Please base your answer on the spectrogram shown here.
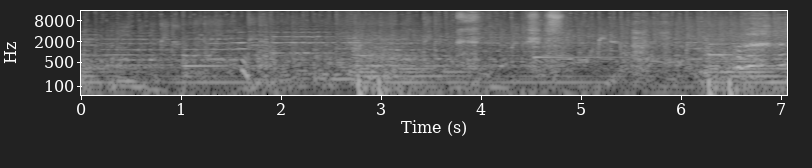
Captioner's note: gag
